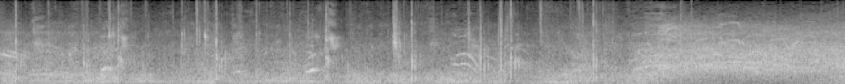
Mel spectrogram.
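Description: Tennis rally: racket strikes on the ball and ball bounces as sharp knocks at irregular intervals, over a murmuring crowd. From about ten seconds in, the crowd noise swells.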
